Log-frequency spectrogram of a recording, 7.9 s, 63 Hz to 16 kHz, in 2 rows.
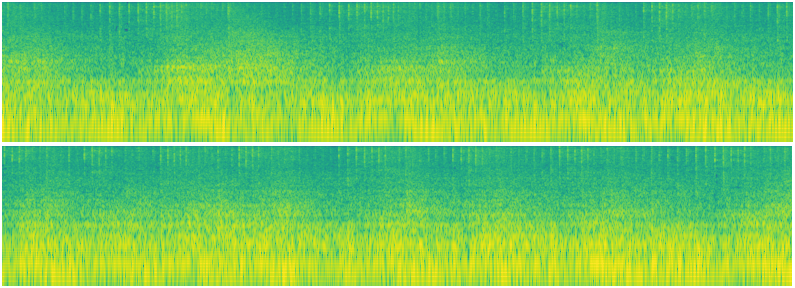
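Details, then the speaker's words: Honda 400EX big-bore quad just rebuilt, during break-in throttle blips: single-cylinder engine revs up and down with light pops on throttle changes; backfire from an exhaust leak at the top of the header, new header may be needed. "there's a little backfire that's from the exhaust leak up at the top um I may have to order a new header for it"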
